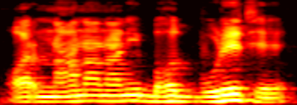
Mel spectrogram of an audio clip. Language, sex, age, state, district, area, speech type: Urdu, male, 30-45, Bihar, Purnia, rural, spontaneous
